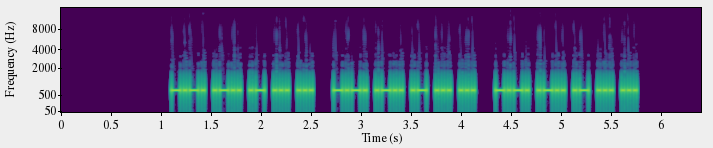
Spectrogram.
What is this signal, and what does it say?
Morse code, heard as a keyed tone, about 40 wpm, 700 Hz. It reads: CLASS CLASS CLASS
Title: Top 500 Words Repeated 40wpm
